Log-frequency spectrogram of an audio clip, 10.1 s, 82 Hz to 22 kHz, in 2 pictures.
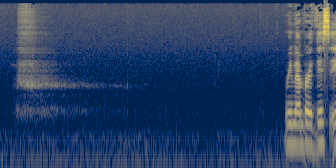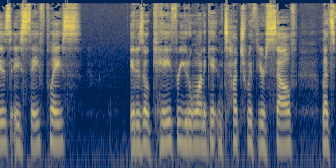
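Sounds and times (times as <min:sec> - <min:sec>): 
deep breath drawn in and released: 0:00.2 - 0:02.1, 0:09.5 - 0:09.9
speech: 0:04.3 - 0:06.3, 0:07.0 - 0:10.0.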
